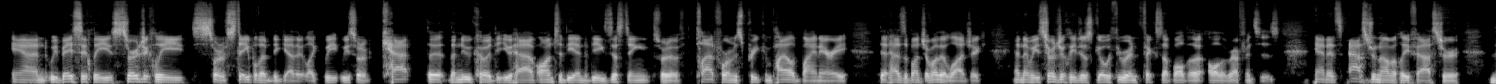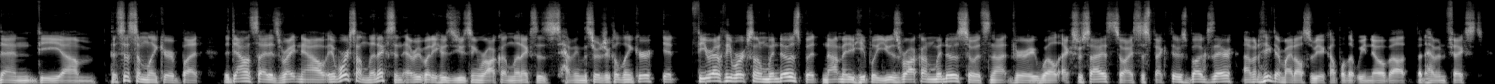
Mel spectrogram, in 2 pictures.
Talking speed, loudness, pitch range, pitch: 260 wpm, -17 LUFS, 95-115 Hz, 105 Hz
